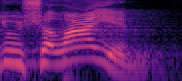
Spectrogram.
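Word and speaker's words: ירושלים: makes it plural so even though it's written yerushalaim we pronounce it you shall I him because the youth makes it plural because there's a heavenly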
